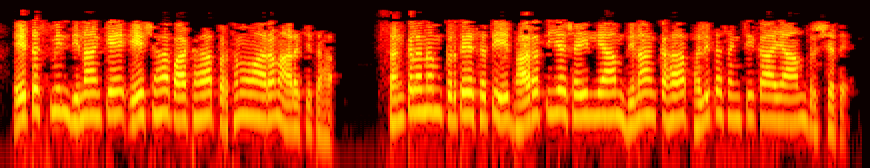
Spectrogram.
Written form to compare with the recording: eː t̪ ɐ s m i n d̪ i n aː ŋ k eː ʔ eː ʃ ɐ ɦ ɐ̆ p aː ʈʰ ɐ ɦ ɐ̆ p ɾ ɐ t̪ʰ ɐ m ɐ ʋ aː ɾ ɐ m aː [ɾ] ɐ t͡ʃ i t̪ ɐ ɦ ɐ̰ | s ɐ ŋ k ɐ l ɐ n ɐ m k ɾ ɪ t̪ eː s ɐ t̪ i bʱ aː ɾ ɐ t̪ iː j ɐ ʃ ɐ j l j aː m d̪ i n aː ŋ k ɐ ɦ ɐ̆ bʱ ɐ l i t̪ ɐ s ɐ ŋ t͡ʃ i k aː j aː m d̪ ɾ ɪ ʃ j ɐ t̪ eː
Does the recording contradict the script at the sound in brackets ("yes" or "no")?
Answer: no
